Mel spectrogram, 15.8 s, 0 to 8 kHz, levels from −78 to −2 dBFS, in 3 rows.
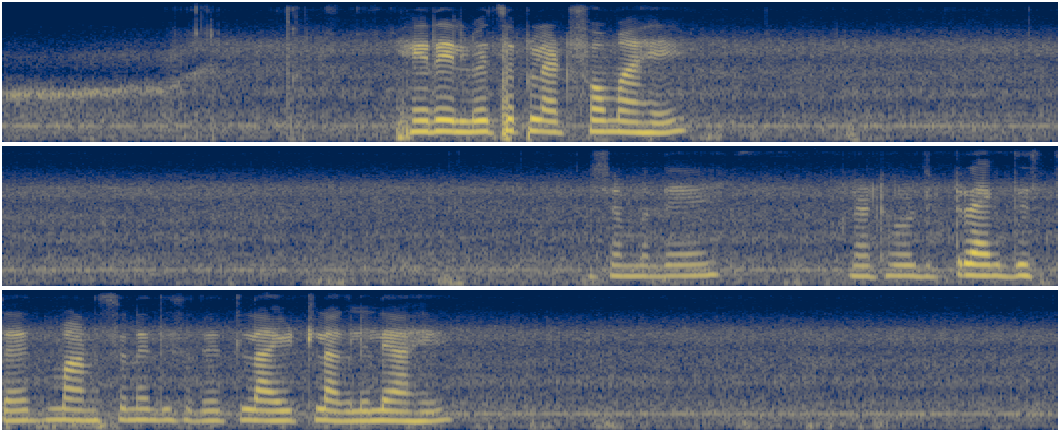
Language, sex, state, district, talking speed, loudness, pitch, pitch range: Marathi, female, Maharashtra, Mumbai Suburban, 50 wpm, -19 LUFS, 225 Hz, 215-235 Hz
